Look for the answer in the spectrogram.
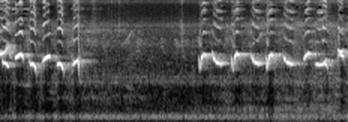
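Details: Green leafbird lure song aimed at making rival birds sing immediately: two bursts of rhythmic looping whistles, each note rising then dipping, separated by a quiet gap with low background hum.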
